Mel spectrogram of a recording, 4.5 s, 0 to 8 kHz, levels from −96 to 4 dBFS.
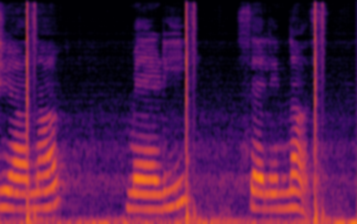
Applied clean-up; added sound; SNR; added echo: none; Typing; -1 dB; reverberation time 0.2 s.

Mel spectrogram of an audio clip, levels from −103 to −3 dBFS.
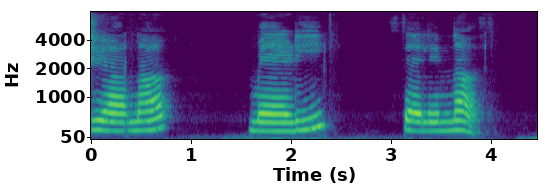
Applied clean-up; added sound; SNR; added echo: neural mask model DeepFilterNet 3.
